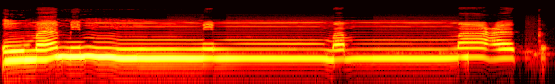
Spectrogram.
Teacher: ہم نے کاف کو ہلکا سا ظاہر کرنا ہے، کاف کے اوپر کوئی حرکت ہم نے نہیں پڑھنی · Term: وقف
